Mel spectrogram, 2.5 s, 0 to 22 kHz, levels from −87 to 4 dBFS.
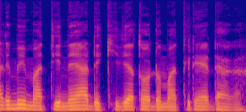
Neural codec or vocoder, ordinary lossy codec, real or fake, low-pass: none; none; real; none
